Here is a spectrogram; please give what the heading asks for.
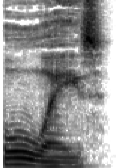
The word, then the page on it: always: British English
